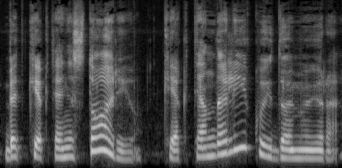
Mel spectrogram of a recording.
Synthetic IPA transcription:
bʲɛt̪kʲiɛkt̪ʲɛnɪst̪oːɾʲɪjuː | kʲiɛkt̪ʲɛnd̪ɐlʲiːkʊiːd̪oːmʲuːiːɾɐ̰

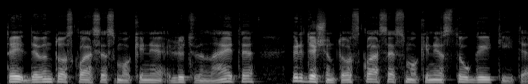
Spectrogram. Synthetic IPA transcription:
t̪ɐɪd̪ʲɛʋʲɪnt̪oːsklˠɑːsʲeːsmoːkʲɪnʲeːlʲʊt̪ʲʋʲɪnɐɪt̪ʲeː | ɪɾd̪ʲɛʃʲɪmt̪oːsklˠɑːsʲeːsmoːkʲɪnʲeːst̪ɐʊɡɐɪt̪ʲiːt̪ʲḛ

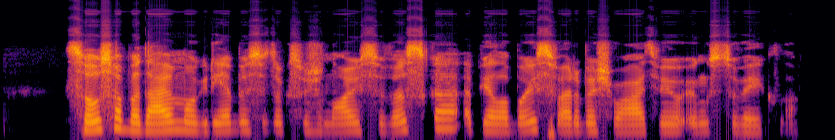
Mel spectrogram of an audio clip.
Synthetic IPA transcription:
sɒʊsoːbʲɛd̪ɑːʋʲɪmoːɡɾʲiɛbʲɛsʲɪt̪ʲɪksʊʒʲɪnoːjʊsʲɪʋʲɪskɑːʔɐpʲiɛlˠɐbɐɪsʋɐɾʲbʲɛʃʲuːɑːt̪ʲʋʲɛjuːʔɪŋkst̪uːʋʲɛɪklˠɑ̰

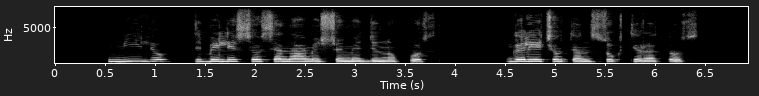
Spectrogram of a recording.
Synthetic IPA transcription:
mʲiːlʲʊ | d̪ʲɪbʲɪlʲɪsʲoːsʲɛnɑːmʲɪʃʲt͡ʃʲoːmʲɛd̪ʲɪnʊkʊs | ɡɐlʲeːt͡ʃʲɛʊt̪ʲɛnsʊkt̪ʲɪɾɐt̪ʊs

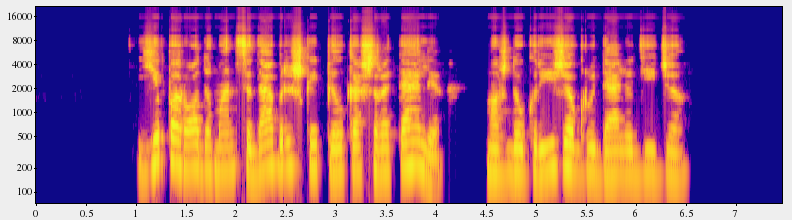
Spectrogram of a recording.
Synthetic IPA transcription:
jɪpɐɾoːd̪oːmɐnsʲɪd̪ɑːbʲɾʲɪʃkɐɪpʲɪlˠkɐʃɾɐt̪ʲæːlʲiː | mɐʒd̪ɒʊkɾʲiːʒʲoɡɾud̪ʲæːlʲoːd̪ʲiːd͡ʒʲo

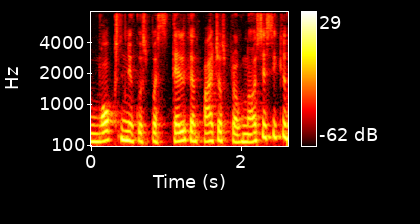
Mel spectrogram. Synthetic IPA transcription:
moːksʲlʲɪnʲɪŋkʊspɐsʲɪ̥t̪ʲɛlʲkʲɛnt̪pɑːt͡ʃʲoːspɾoːɡnoːzʲeːsɪkʲɪ

